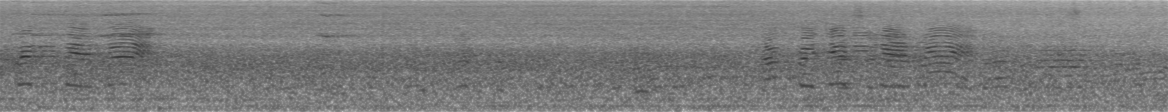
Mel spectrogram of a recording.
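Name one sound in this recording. A child shouts in a high voice.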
